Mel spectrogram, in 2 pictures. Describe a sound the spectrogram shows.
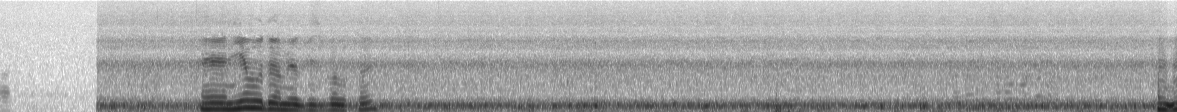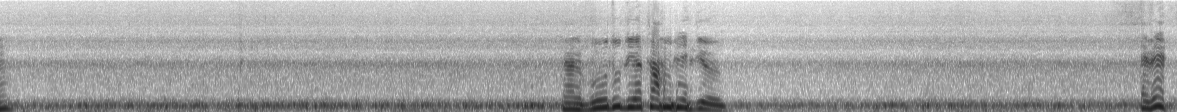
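A stream rushes and burbles steadily over rocks.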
